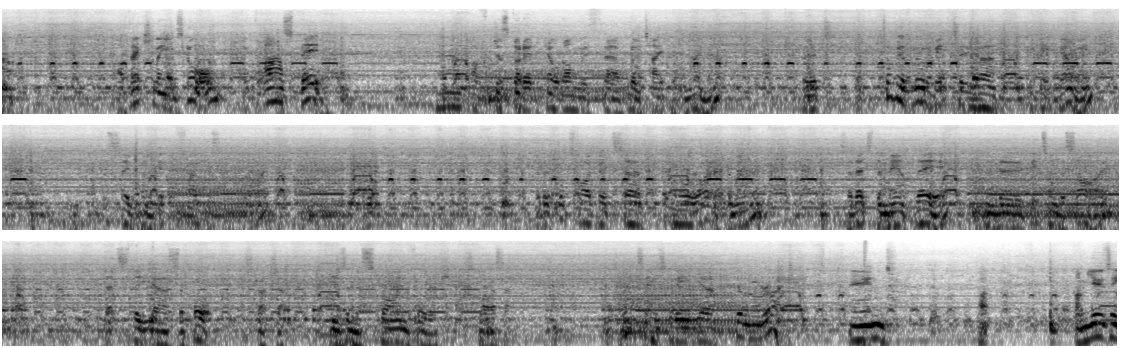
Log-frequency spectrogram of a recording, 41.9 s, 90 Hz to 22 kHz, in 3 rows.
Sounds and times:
Speech: 1.4 - 4.1, 5.4 - 9.0, 10.0 - 10.3, 11.0 - 13.7, 15.2 - 16.8, 20.6 - 23.5, 24.5 - 28.1, 29.2 - 34.3, 35.6 - 37.9, 38.5 - 39.1, 40.1 - 40.3, 41.4 - 41.8.

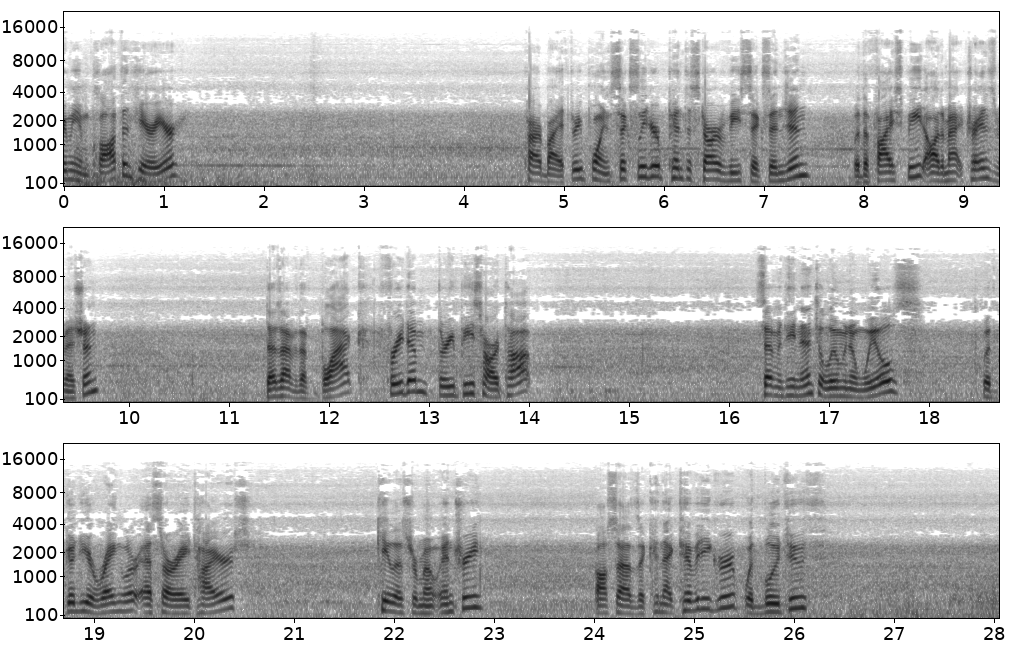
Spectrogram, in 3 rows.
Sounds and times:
Speech: 0.0 - 1.2, 4.6 - 9.8, 11.4 - 14.1, 16.3 - 20.7, 21.8 - 23.0, 24.0 - 26.4.

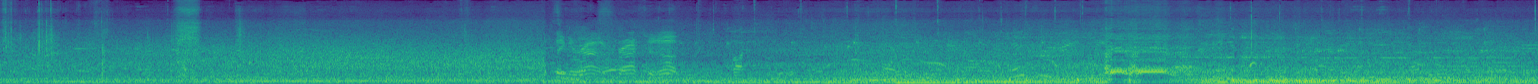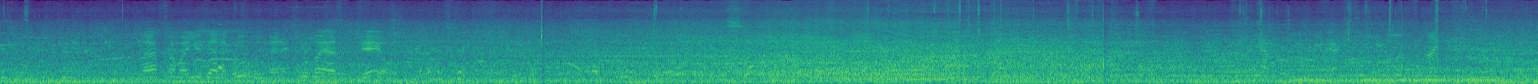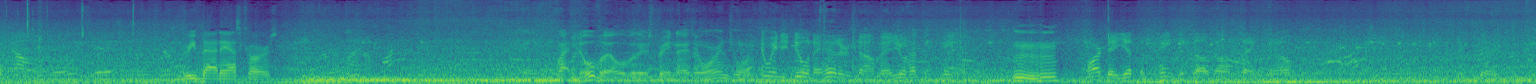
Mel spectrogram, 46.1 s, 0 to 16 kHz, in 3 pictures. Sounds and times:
Car: 0.0 - 46.1.

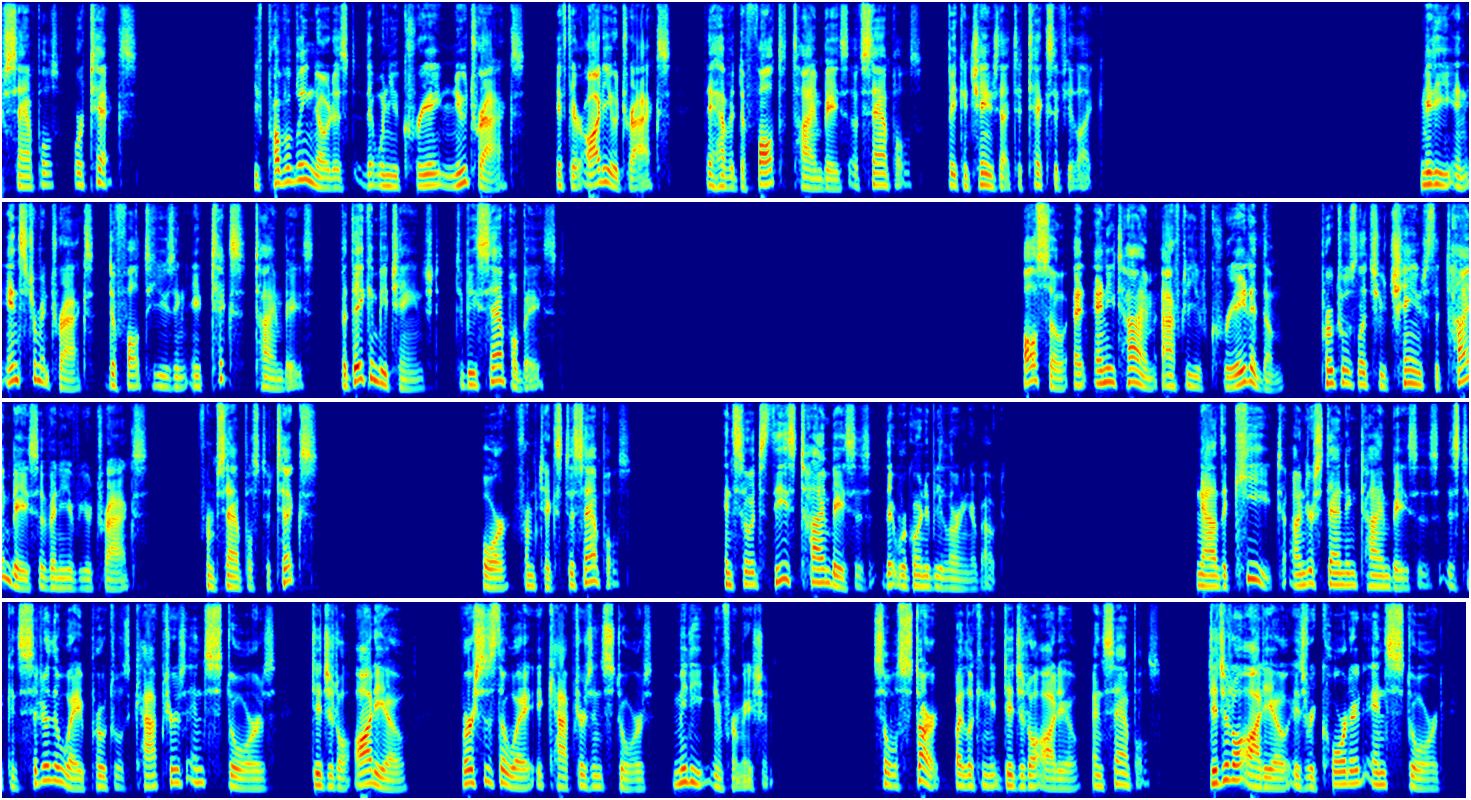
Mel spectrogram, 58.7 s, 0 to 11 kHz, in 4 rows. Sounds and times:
Speech: 0.0 - 1.4, 2.5 - 11.1, 14.2 - 20.3, 24.9 - 32.6, 34.1 - 35.7, 36.5 - 39.4, 41.2 - 51.8, 52.7 - 58.4.

